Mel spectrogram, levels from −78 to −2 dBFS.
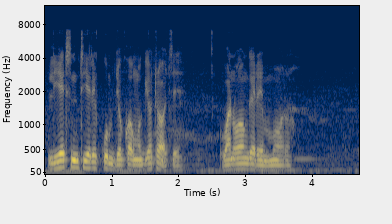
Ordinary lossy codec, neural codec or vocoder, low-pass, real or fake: none; none; 7.2 kHz; real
